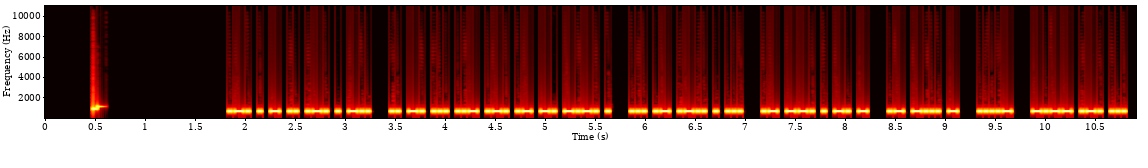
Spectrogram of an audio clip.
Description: Morse code, heard as a keyed tone, about 40 wpm, 700 Hz. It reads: RETIRED INSURANCE SALES AGENT ABT 4 YRS
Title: K1USN SST QSO Practice 40wpm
